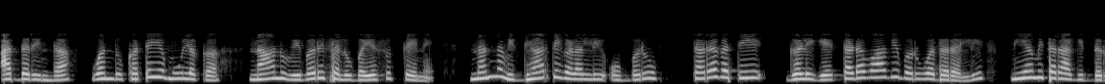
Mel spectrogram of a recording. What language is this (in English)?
Kannada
